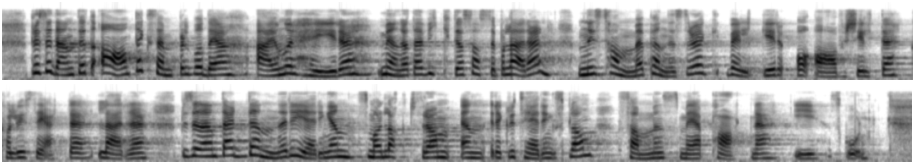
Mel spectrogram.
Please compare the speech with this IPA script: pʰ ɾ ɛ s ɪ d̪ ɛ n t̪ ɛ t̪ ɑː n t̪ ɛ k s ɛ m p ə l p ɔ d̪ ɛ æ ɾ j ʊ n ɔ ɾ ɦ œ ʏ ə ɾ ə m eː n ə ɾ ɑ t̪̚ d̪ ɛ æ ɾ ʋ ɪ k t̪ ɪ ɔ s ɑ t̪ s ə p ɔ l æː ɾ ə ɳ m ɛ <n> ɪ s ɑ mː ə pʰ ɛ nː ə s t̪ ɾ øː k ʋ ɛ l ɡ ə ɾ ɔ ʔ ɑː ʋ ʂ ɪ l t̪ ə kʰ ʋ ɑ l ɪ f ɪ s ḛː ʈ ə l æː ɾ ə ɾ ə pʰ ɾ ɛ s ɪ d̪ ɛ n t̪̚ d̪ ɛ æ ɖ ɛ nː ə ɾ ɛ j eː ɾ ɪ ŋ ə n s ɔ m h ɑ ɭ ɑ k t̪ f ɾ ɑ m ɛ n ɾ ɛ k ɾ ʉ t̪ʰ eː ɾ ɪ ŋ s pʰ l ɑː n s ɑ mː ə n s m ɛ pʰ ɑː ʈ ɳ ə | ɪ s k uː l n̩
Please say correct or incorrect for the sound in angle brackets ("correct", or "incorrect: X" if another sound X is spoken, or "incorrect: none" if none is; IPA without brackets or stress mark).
correct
